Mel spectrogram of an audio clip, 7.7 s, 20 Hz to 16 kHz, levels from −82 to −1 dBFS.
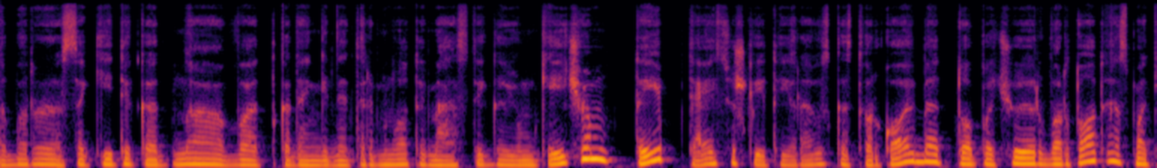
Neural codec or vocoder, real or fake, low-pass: autoencoder, 48 kHz, 128 numbers a frame, DAC-VAE, trained on Japanese speech; fake; 14.4 kHz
